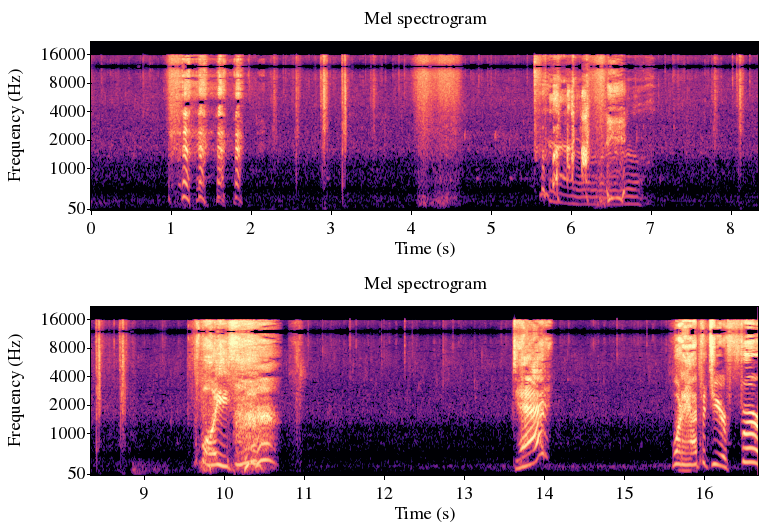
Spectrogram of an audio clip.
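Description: A young man's cartoonish voice talks with excitement.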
